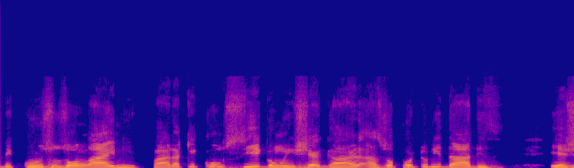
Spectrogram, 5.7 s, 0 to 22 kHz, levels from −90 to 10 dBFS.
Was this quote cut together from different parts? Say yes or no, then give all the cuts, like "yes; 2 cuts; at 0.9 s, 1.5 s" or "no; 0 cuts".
no; 0 cuts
